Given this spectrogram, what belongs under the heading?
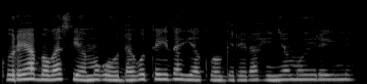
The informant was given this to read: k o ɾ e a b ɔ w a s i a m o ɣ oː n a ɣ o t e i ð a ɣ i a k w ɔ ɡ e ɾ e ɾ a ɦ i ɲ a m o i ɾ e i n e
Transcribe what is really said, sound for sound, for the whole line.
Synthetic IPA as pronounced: k o ɾ e a b ɔ ɣ a s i a m o ɣ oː d a ɣ o t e i ð a ɣ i a k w ɔ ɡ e ɾ e ɾ a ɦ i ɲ a m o e ɾ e i n e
